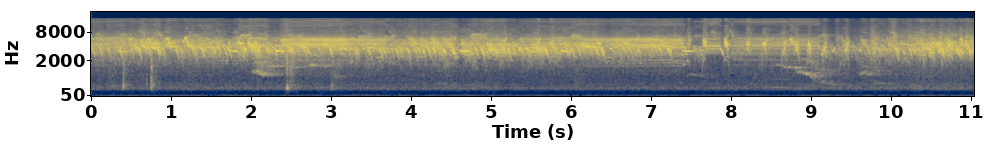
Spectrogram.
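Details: Nesting Baya weavers in tropical surroundings: busy overlapping chirps and sizzling twitters, with a few lower slurred notes and clicks breaking through the steady high chatter.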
